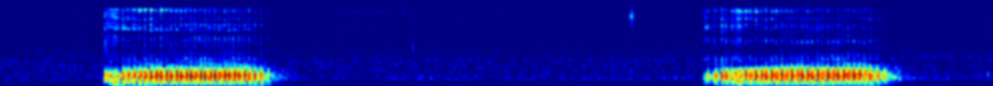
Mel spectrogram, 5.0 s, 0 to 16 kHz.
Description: Kuzu, my 4 month old Frenchie snoring. This video gives you guys an idea how loud one would get.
